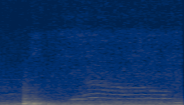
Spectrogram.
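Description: Whiteboard marker squeaking as a line is drawn across the board: a soft knock about a third of a second in, then a faint, wavering, high squeal for about the last second.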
